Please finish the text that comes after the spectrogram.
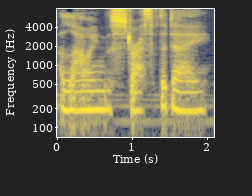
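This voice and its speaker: A woman guiding a meditation as a yoga nidra teacher, speaking softly and soothingly with a breathy, unhurried delivery. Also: medium pitch, monotone, faint music behind. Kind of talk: guided meditation.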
